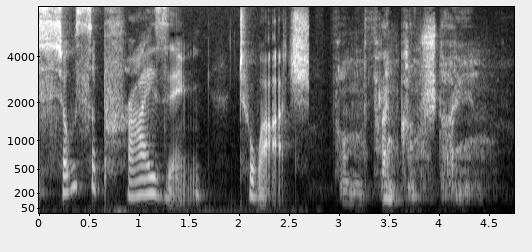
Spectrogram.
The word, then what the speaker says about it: Frankenstein: movie anger management that's frankenstein i beg your pardon my name it's pronounced frankenstein mr hilltop would you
